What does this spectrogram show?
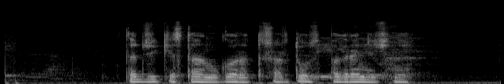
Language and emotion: Russian, neutral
